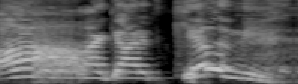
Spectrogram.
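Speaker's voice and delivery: high, loud, put-on anguished cry.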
